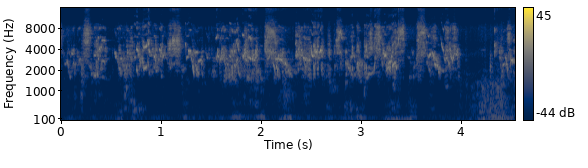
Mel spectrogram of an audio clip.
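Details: Chirping from a breeding pair of budgerigars: quick bursts of raspy twittering and sharp squeaks repeated in rapid pulses, a short lull near the end before chatter resumes, light tapping noises underneath.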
